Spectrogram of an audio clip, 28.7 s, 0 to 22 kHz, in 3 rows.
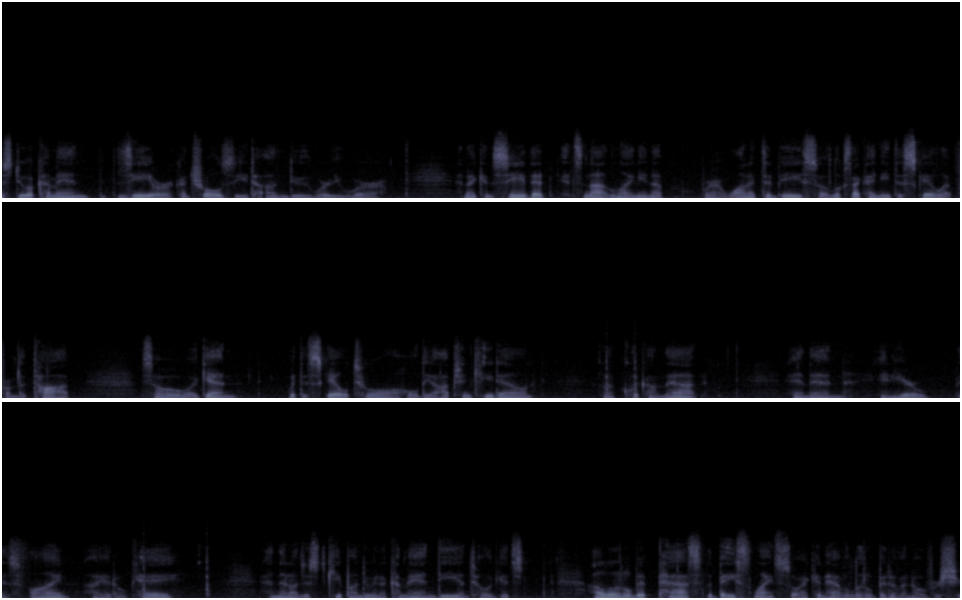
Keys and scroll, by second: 0.8 super+z, 5.6 super+z, 24.1 super+d.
